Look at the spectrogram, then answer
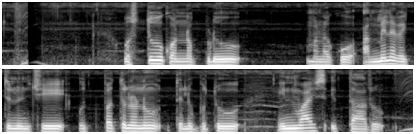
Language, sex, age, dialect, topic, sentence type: Telugu, male, 41-45, Central/Coastal, banking, statement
